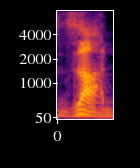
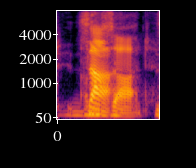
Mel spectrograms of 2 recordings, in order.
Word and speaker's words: Zod: You said it wrong. – He says, no, it's Zod, dude. Zod. Z. Zod.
